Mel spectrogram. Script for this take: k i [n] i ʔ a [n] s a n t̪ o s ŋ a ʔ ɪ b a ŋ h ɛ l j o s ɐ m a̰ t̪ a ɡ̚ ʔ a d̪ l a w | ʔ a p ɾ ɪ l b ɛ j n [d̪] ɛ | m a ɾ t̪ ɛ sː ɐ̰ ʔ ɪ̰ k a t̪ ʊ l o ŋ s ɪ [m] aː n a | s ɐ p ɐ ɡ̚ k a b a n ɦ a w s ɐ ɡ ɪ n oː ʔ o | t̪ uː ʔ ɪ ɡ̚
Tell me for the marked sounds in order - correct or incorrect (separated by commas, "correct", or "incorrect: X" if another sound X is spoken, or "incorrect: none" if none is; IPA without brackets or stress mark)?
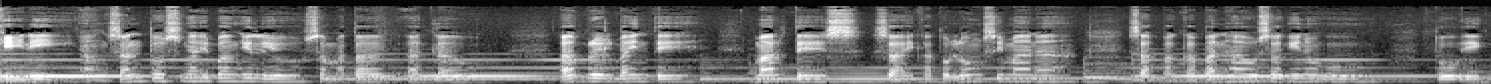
correct, incorrect: ŋ, incorrect: t̪, correct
